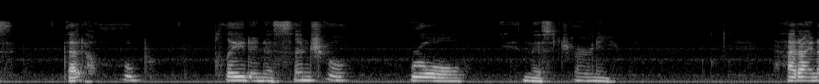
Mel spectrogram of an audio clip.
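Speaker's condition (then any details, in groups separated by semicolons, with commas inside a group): ALS; breathing increasingly difficult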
